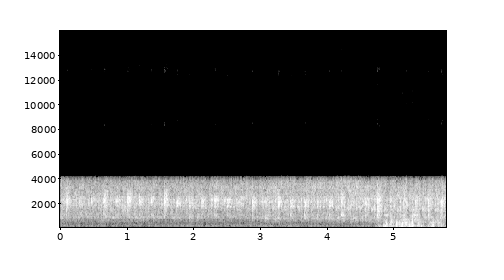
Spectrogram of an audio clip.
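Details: Idling engine after tensioning the timing chain and adjusting the valves: a sharp, fairly regular tapping knock about three per second appeared; chain is stretched though a tensioner extender is fitted; cause unclear.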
